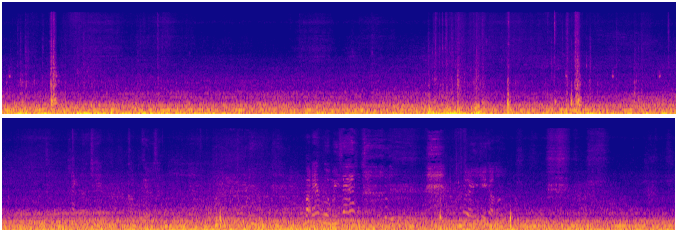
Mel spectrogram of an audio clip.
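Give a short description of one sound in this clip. A car engine hums steadily as tyres roll over the road.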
